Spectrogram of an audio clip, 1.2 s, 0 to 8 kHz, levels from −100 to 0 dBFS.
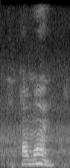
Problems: constant background noise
